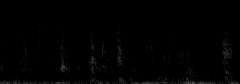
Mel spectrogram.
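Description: Faint, irregular crinkling and light tapping of empty plastic milk bags as pet rats scurry across them.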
